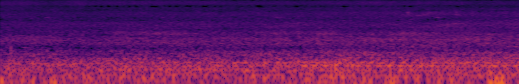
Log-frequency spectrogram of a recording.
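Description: Steady rain falling on a pond, an even hiss, with a low rumble underneath.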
